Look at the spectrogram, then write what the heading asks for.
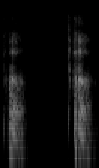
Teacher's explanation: फ, तो फ गलत उच्चारण है। इसका सही उच्चारण है फ, फ, जिसमें दोनों होठ मिल रहे हैं।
